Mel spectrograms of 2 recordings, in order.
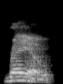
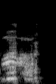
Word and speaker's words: Rao: I refuse to say Rayo. Can't do it. It's touche. It's Rao. It's like in Europe, it's Rao.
